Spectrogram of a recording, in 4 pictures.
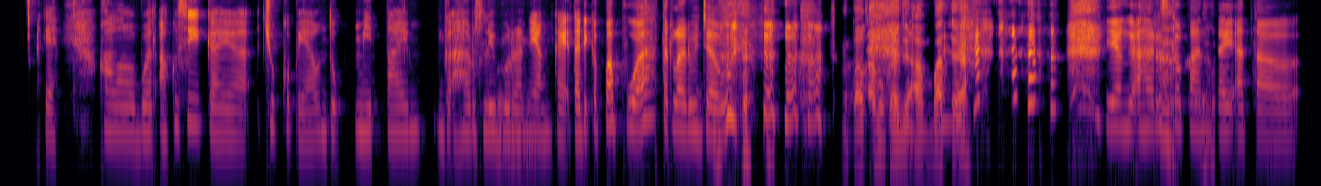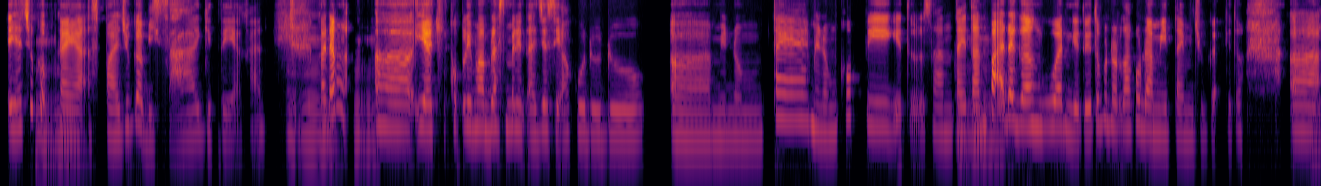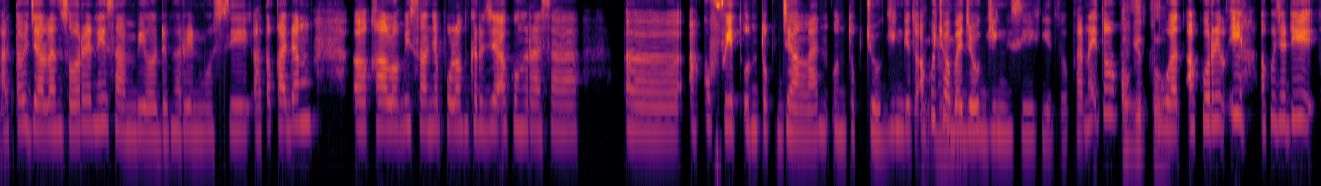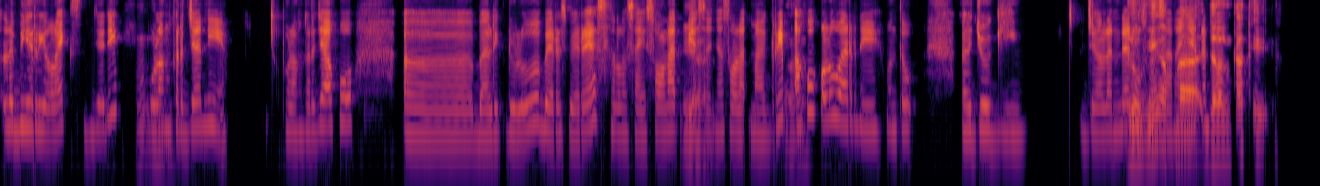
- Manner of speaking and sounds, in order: in English: "me time"; chuckle; laugh; chuckle; in English: "me time"; other background noise
- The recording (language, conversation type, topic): Indonesian, podcast, Bagaimana cara kamu mengelola stres sehari-hari?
